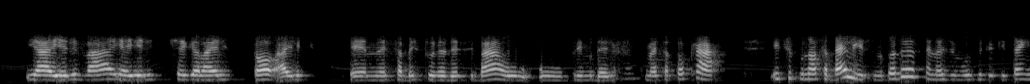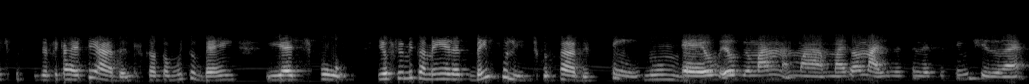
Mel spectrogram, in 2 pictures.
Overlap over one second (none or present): none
